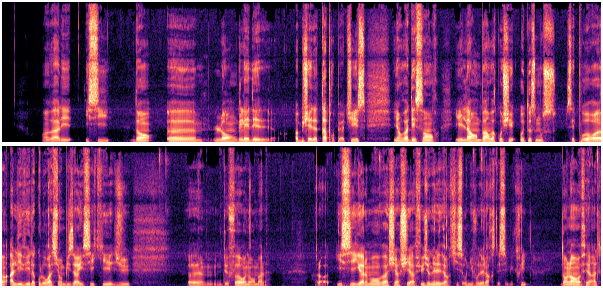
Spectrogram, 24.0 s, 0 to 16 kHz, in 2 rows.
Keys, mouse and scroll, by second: 7.6-8.2 scroll down 1, 8.2-10.9 scroll down 6, 10.9-11.2 scroll down 1, 11.8-12.5 middle drag, 12.5-15.0 scroll up 2, 15.0 click, 15.8 scroll down 1, 16.0-16.5 middle drag, 16.5-17.0 scroll up 3, 17.0 middle click, 17.4 Tab, 17.8-18.8 ctrl+scroll up 7, 18.8 ctrl+Tab, 21.4 alt+right click, 22.0-23.7 scroll down 1, 23.7 alt+right click.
